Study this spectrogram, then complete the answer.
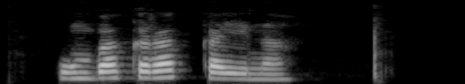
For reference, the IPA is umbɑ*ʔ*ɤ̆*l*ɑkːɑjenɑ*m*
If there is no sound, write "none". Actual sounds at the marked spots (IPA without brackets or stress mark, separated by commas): k, ɾ, none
